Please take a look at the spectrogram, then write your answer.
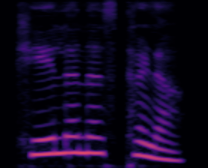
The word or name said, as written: ಖೇಲನಸ್ಥಳ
